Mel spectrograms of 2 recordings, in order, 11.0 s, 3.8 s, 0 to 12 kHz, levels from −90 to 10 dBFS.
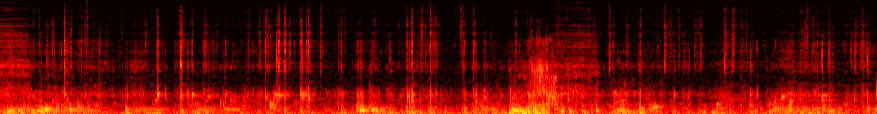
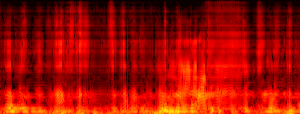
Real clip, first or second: first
